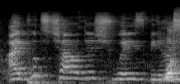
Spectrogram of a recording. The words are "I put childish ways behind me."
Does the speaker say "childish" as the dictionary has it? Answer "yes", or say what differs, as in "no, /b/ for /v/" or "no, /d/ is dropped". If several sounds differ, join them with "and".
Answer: yes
